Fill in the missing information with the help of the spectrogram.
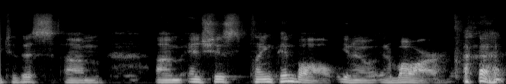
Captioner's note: laughs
